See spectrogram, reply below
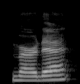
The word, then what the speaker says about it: Merida: Merida? – Merida, yeah.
